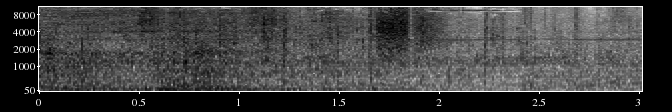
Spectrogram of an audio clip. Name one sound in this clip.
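Video game sound effects rumble low and heavy.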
